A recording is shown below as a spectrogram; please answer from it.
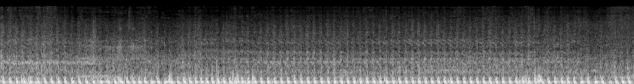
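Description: Small motorcycle engine running steadily under way, a fast even putter with a strong low throb.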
